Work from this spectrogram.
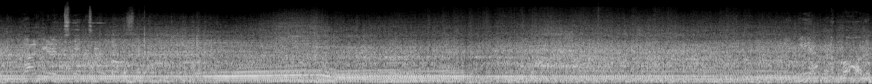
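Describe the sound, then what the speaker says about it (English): A twin-turbo McLaren engine revs hard during a pink-slip street race, its harmonic whine rising and dipping with a shift around midway, loud and continuous, with people talking over it. "Y'all hear the twin turbos in there, man"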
